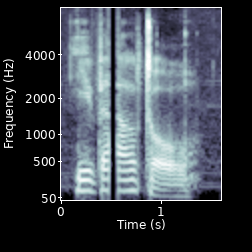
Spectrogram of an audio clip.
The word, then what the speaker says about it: Yveltal: Yveltal. You do want to stress on the second syllable. – Yveltal. – On the vowel syllable.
